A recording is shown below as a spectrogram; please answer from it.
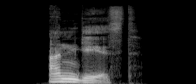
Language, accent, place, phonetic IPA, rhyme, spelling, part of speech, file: German, Germany, Berlin, [ˈanˌɡeːst], -anɡeːst, angehst, verb, De-angehst.ogg
- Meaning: second-person singular dependent present of angehen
